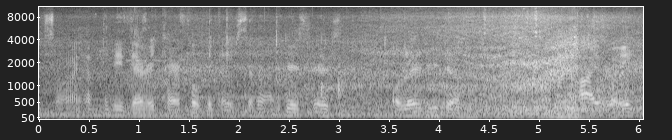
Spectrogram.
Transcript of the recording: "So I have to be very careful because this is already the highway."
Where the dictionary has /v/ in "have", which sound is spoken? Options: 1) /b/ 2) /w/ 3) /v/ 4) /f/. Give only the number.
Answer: 4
